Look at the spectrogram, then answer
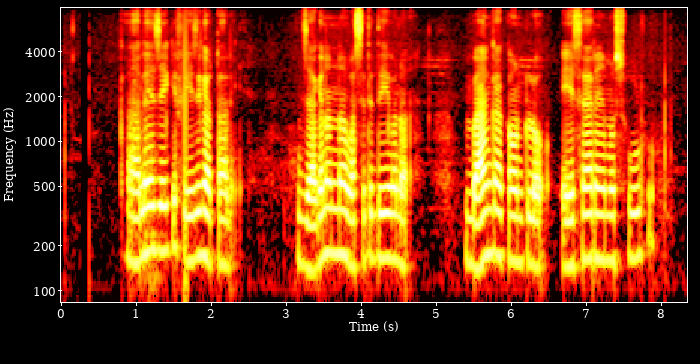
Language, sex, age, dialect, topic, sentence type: Telugu, male, 18-24, Utterandhra, banking, statement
